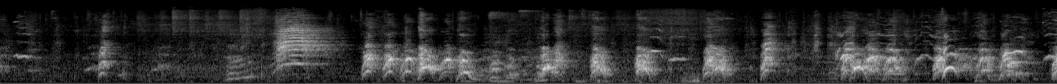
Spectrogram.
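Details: Border Collie puppies of Gem & Sky in a garden on their first outing after their first vaccination, very shy and barely moving; quiet at first, then bursts of short, high, whiny yips from about three seconds on, in irregular clusters.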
